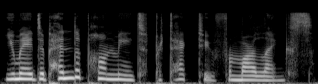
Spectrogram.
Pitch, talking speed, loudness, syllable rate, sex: 225 Hz, 190 wpm, -17 LUFS, 4.5 syllables/s, female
